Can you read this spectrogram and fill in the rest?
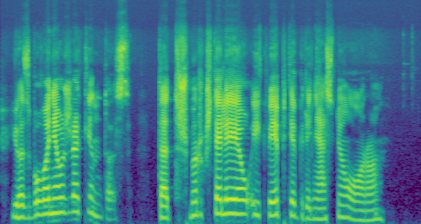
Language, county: Lithuanian, Vilnius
